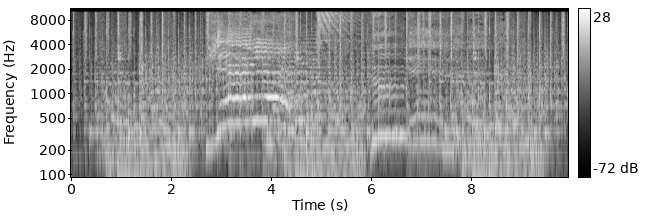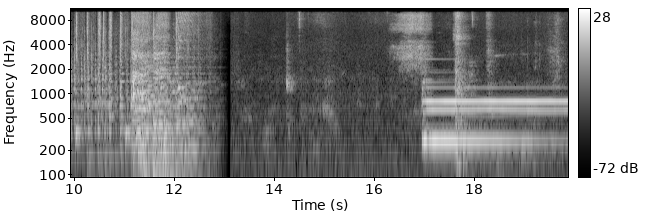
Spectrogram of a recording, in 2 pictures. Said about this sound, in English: And so with the mindfulness bell, we practice the art of stopping.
